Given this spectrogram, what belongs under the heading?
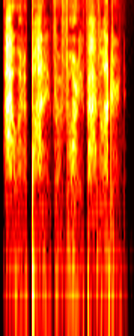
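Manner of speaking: whispered confession to the listeners; hushed confiding whisper; whispered aside. Real, not acted. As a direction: let them in on the secret in a whisper. Secret confession to audience.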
